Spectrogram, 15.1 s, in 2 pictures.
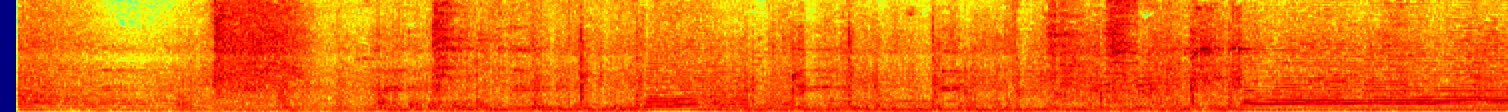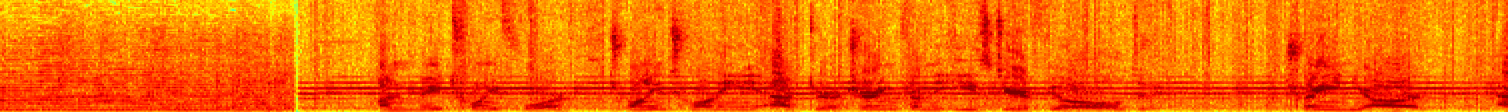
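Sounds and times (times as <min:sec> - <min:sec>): train horn blasts: 0:00.1 - 0:01.4, 0:03.2 - 0:03.9, 0:06.1 - 0:13.7
train wheels clattering on rails: 0:00.4 - 0:06.5, 0:09.0 - 0:15.0.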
